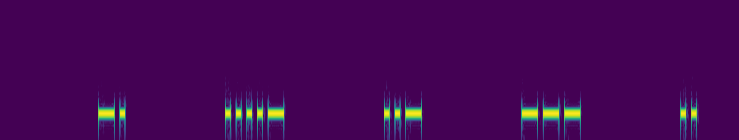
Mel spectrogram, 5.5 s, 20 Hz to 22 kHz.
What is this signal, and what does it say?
Morse code, heard as a keyed tone, about 30 wpm, spaced as for 10 wpm, 700 Hz. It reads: N4UOI
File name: Lesson 17g - Letter u - Call Signs 30wpm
